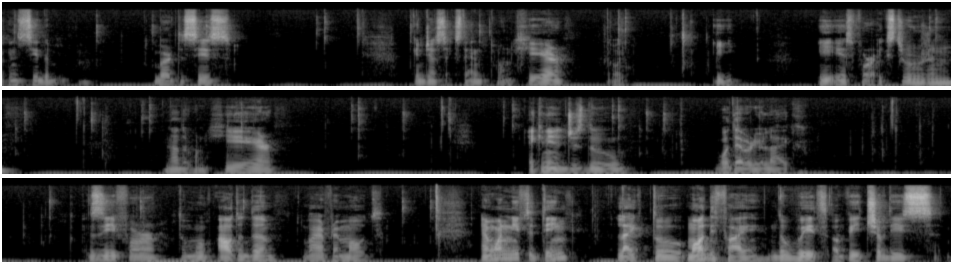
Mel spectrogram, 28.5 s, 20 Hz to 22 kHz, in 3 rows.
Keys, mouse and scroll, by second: 4.8 r, 6.5 r, 8.0 e, 11.5 e, 14.7 e, 18.3 z.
